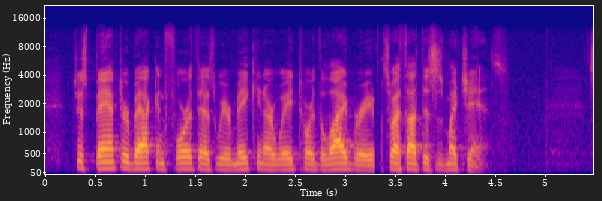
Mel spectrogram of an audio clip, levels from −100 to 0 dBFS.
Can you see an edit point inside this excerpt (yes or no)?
yes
